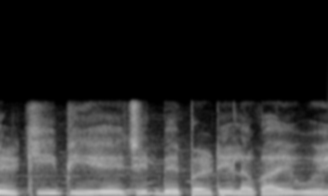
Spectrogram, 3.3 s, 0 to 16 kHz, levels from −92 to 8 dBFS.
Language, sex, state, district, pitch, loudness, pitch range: Hindi, female, Arunachal Pradesh, Papum Pare, 210 Hz, -15 LUFS, 195-220 Hz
